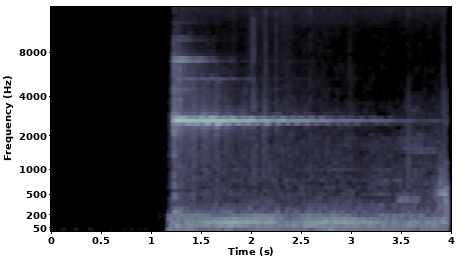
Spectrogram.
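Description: A single high, bell-like note struck about a second in, ringing and fading away over about two seconds over a low hum, opening the music of a chamber opera.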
